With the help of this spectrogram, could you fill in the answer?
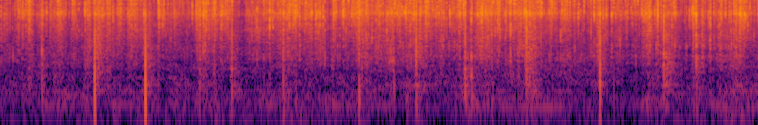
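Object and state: Plastic bubble wrap.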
